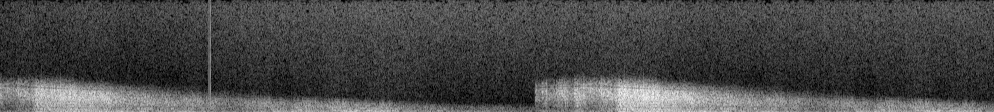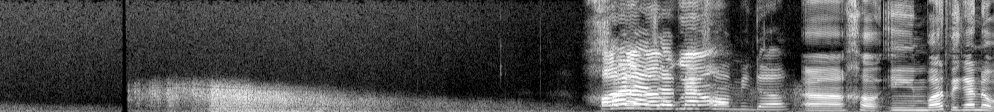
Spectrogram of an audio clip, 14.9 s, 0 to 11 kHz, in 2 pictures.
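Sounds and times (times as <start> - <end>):
heavy rolls of thunder: 0.0 - 11.9
speech: 13.0 - 14.9.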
